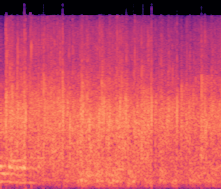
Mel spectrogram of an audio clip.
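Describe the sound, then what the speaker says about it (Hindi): An audience at a public event honoring the national president of the Bharatiya Bauddh Sangh breaks into loud, sustained applause, dense clapping filling the whole stretch without pause. "इनका ताली बजा के स्वागत तो करें"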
